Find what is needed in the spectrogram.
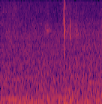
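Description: Quiet room tone with a low steady hum, broken a little past halfway by two quick sharp clicks in close succession.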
